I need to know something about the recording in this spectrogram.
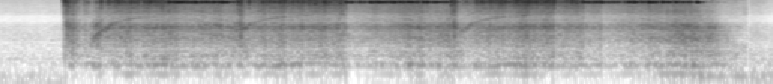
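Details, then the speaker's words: Ford Transit diesel starter motor after repair for noisy squealing, bench-tested on leads: clean click as the pinion throws out, even high whir for about five seconds, then retracts; normal starter operation. "now guys as you see everything works perfect um pinion comes out turns and comes back that's what you want to see"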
